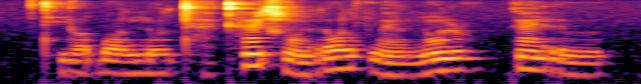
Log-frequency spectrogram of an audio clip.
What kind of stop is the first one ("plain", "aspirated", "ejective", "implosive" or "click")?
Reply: aspirated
